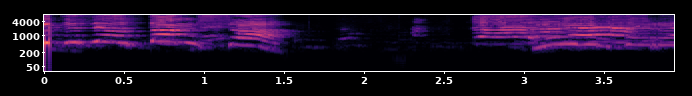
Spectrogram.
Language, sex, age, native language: Icelandic, male, 9, Icelandic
